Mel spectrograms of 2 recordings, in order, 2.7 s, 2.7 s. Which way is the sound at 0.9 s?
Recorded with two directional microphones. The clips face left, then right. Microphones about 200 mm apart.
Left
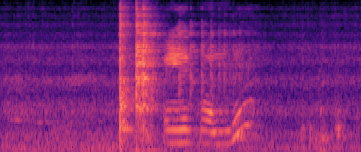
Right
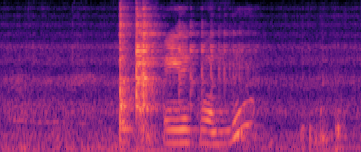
10° right (ahead or behind).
